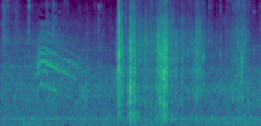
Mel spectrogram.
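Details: A Patagonian sierra finch feeding on larch seeds and flowers in Coyhaique gives one brief, high, down-slurred call, followed by a few sharp rustling or snapping noises.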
